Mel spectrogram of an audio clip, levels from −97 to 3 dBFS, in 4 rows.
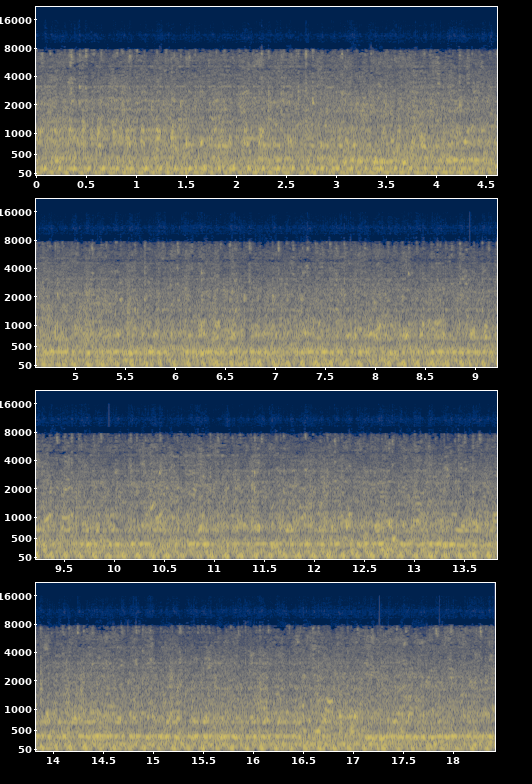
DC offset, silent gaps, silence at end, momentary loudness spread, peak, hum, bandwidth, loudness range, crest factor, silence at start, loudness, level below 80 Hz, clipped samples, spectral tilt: under 0.1%; none; 0 s; 1 LU; -4 dBFS; none; 8 kHz; 1 LU; 14 dB; 0 s; -20 LUFS; -28 dBFS; under 0.1%; -6 dB/octave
